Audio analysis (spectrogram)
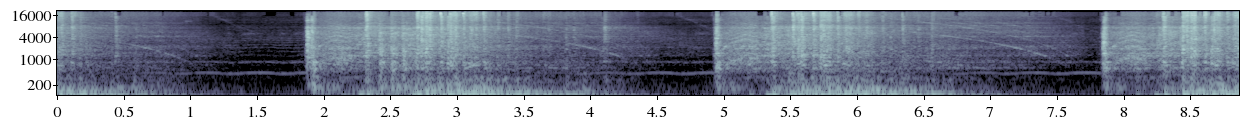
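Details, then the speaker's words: "Fatsun" custom build with open header, start before driving: loud open-exhaust idle that surges and drops every few seconds; owner says idle doesn't sound great though running, worried about noise heard when engine seized months ago; cause unidentified. "it's pretty quiet given it's an open header the idle doesn't sound great I mean it's idling fine now we're worried we heard it when we seized it up a few months ago"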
